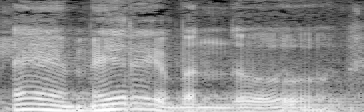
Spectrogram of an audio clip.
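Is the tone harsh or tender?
tender. It is said in a soft, loving tone. The speaker calls it right.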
